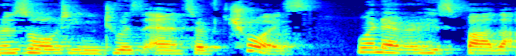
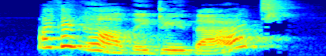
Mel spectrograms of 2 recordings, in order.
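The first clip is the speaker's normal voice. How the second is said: reproachful, reproving tone. Morgana answers a man demanding she text someone back; reproachful. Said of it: "she said reproachfully".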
